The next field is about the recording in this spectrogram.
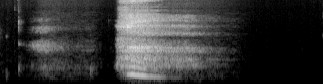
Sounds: Sigh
